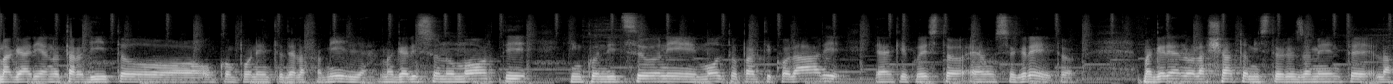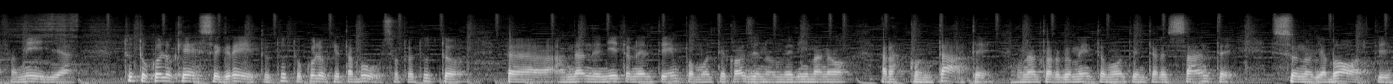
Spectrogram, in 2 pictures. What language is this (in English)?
Italian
